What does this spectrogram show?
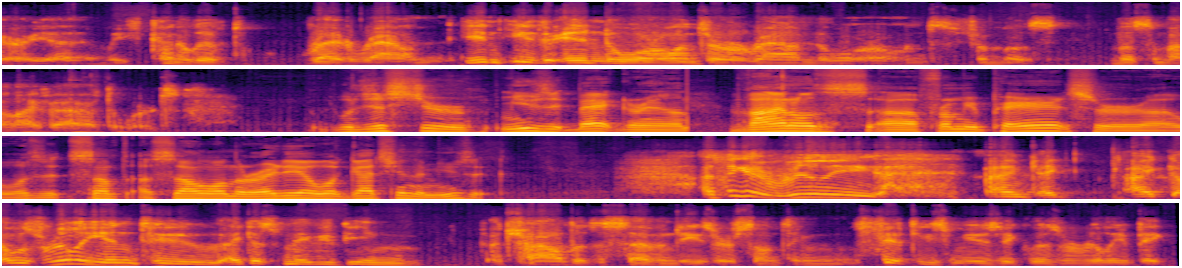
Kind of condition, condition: link, phone line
